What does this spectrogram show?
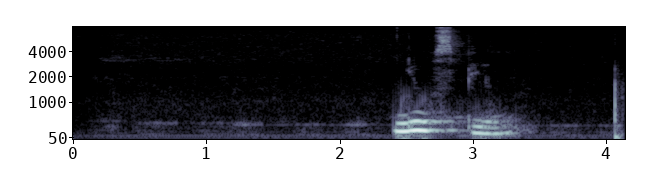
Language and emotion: Russian, sad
